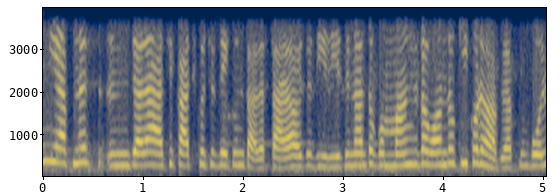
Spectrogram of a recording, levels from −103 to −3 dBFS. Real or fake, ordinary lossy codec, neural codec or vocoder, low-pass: real; none; none; 3.6 kHz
